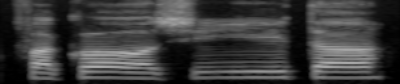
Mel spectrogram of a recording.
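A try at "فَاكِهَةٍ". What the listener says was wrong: আবার খতে টান হয়ে যাচ্ছে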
